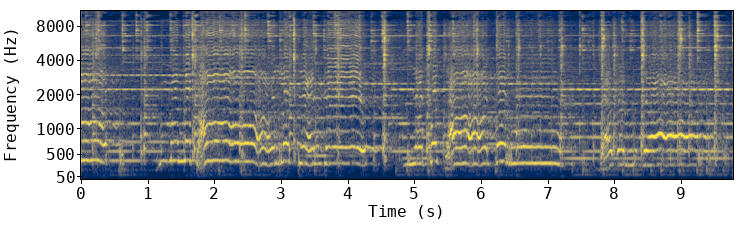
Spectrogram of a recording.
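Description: Live Indian folk music: a melody in long held notes stepping up and down, over steady drum beats.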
